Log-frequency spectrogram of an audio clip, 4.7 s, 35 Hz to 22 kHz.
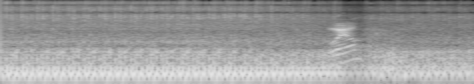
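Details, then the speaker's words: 2001 Chevy 2500 farm truck on first start after its fuel lines were replaced with nylon, air purged. Deep, loud, tractor-like chuffing rumble at about three pulses a second; exhaust leak. "We definitely have an exhaust leak. Sounds like a tractor, but other than that, she fired right up, almost first hit."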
